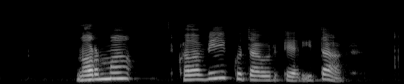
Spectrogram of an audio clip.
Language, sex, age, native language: Icelandic, female, 50-59, Icelandic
